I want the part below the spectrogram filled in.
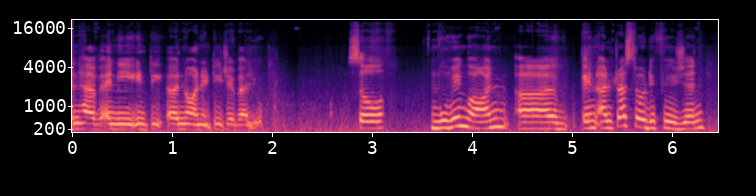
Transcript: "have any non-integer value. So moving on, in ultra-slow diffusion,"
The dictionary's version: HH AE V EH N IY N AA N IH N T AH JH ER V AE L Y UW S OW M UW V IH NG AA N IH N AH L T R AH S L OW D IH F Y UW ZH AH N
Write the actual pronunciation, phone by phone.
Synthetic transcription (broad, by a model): HH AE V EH N IY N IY N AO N T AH JH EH V AE L Y UW S OW M UW V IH NG AA N IH N AH L T R AH S L OW D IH F Y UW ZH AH N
